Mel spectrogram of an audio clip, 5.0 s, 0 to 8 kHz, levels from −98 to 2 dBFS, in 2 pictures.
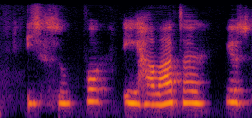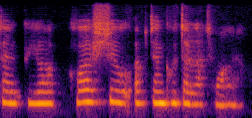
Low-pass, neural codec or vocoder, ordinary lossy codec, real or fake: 7.2 kHz; codec, 16 kHz, 1.1 kbps, Voila-Tokenizer; Opus, 64 kbps; fake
